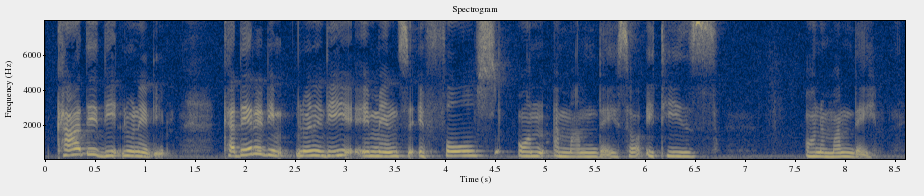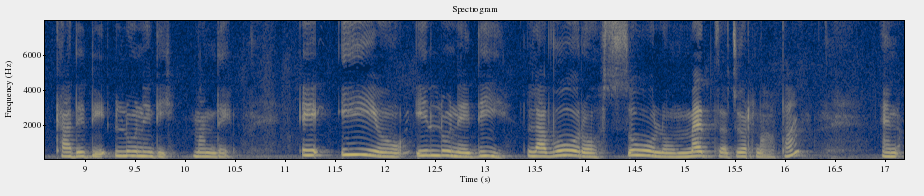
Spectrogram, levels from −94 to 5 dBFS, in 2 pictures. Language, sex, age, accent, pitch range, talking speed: Italian, female, 30-49, native, 220-275 Hz, 110 wpm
